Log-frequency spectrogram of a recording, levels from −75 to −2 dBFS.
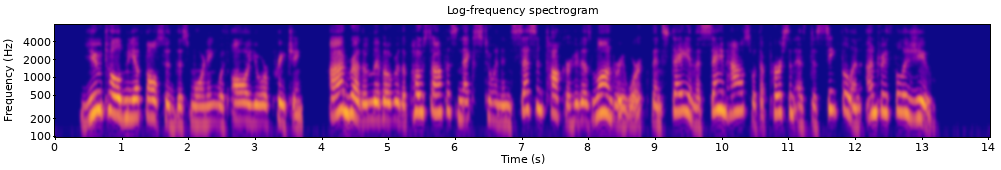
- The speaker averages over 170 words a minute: Yes, average, 180 wpm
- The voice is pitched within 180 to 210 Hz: No, high, 245 Hz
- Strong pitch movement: Yes, wide, 6.6 semitones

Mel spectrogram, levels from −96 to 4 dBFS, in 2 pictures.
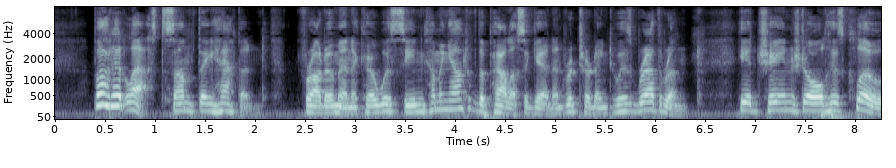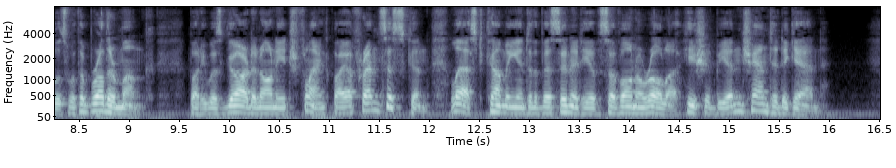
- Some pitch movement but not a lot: No, wide, 5.7 semitones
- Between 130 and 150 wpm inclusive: No, average, 190 wpm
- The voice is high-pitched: No, low, 130 Hz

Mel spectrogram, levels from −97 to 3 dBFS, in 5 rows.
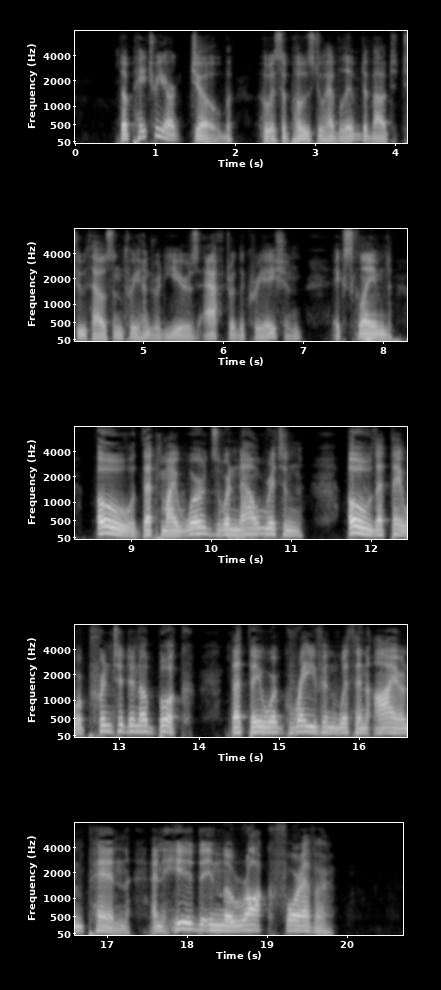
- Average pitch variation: No, wide, 6.7 semitones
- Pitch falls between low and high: No, low, 120 Hz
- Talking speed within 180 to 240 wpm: No, slow, 135 wpm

